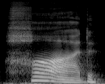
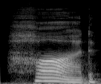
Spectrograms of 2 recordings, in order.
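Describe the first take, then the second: First: The R sound after the vowel is dropped. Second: The same.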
